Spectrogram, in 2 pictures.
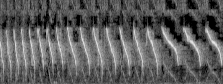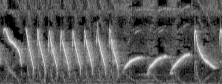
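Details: Canary singing a fast, steady run of sharp downward-swept whistled notes. The phrase slows into wider sweeps, then ends with a few slurred, falling-then-rising notes.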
